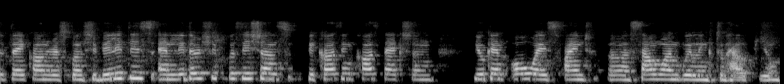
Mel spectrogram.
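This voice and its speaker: Over light background noise, a woman talks at a moderate pace. Her fairly high voice stays monotone and flat. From Slovenia. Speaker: veterinary epidemiologist. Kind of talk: testimony. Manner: formal, read-out style. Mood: calm, encouraging. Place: office. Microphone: webcam.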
